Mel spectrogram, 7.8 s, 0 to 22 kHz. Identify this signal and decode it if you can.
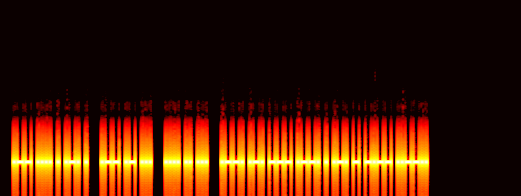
Morse code, heard as a keyed tone, about 40 wpm, 700 Hz. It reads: WHERE WAS HIS PROPERTY?
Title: Sentences from Top 1000 Words 40wpm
